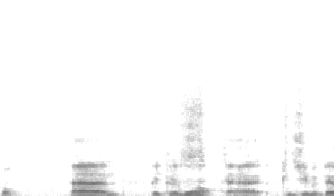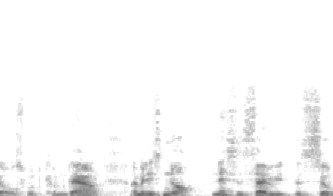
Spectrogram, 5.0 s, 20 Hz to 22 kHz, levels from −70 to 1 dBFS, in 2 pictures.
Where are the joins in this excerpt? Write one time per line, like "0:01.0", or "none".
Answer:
none

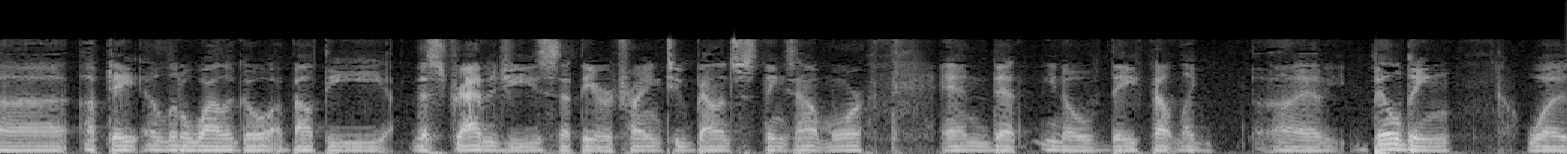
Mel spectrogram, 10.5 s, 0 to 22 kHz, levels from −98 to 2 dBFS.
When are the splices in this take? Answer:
0:02.6

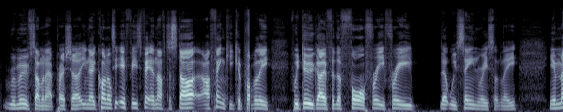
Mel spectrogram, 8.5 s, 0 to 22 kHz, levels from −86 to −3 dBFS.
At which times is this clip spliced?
0:01.7

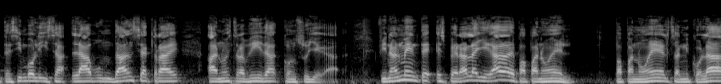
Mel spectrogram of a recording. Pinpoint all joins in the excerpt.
0:01.5

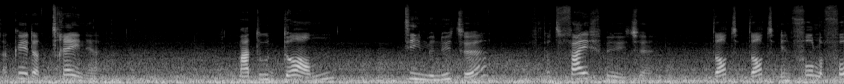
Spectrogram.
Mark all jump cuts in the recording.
0:05.4
0:07.4

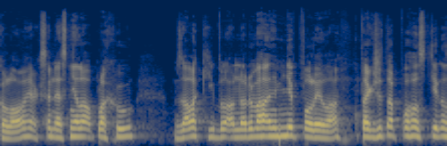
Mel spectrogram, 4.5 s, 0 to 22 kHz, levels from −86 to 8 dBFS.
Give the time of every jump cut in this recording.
none

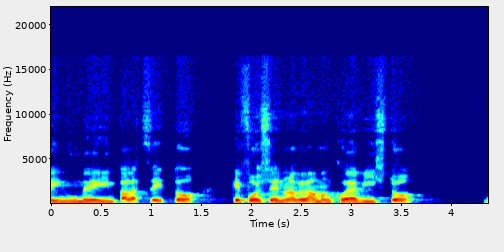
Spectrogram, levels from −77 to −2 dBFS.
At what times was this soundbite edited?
none

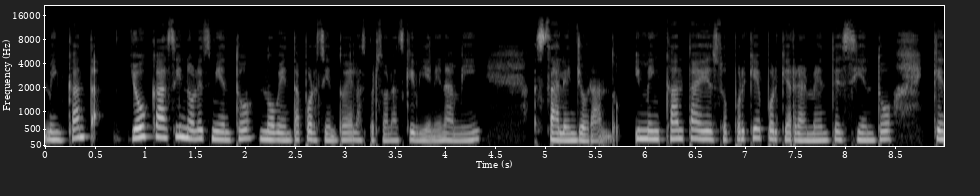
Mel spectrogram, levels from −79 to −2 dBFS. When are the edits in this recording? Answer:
none

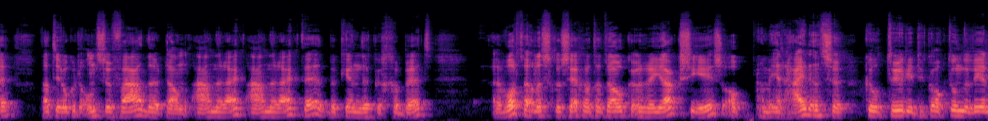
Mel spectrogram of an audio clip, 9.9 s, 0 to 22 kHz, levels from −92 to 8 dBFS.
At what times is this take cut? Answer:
0:02.5
0:03.7
0:07.5

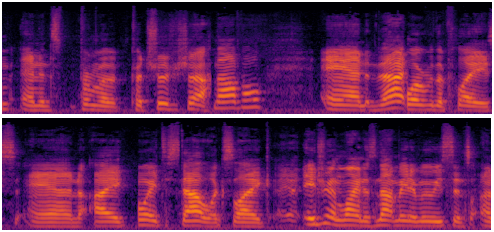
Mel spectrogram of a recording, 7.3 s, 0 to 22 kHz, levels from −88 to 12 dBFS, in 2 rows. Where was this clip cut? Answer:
0:01.6
0:03.0
0:04.7
0:05.0

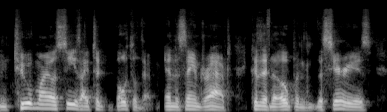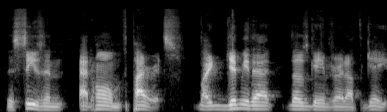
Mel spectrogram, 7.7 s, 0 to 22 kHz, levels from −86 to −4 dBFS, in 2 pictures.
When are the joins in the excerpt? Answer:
0:01.6
0:02.4
0:02.7
0:05.1

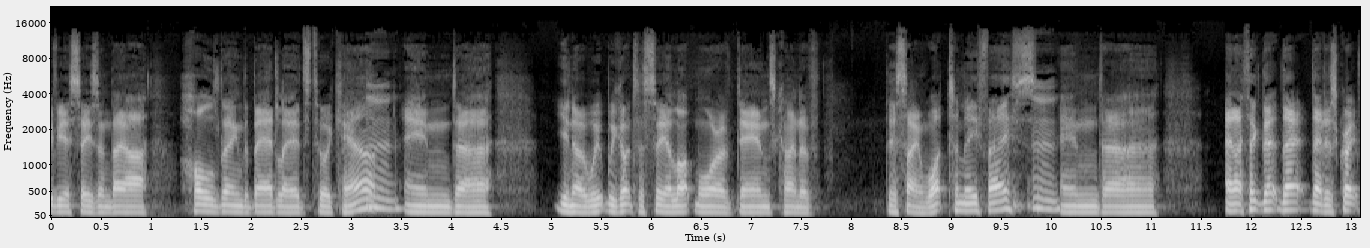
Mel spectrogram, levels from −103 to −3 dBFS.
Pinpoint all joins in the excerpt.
none

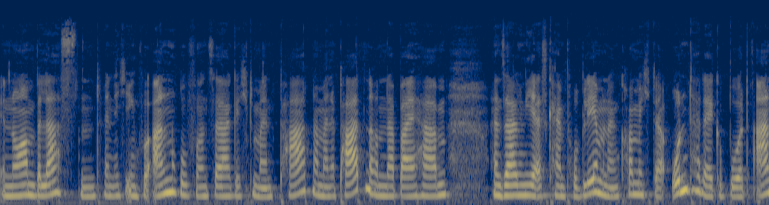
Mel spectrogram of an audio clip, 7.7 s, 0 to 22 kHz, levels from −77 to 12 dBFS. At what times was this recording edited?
0:02.5

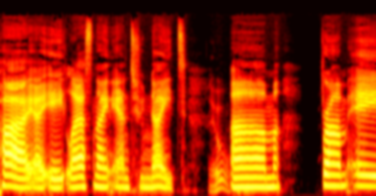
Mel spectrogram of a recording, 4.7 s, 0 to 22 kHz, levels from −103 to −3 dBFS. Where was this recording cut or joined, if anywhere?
none

